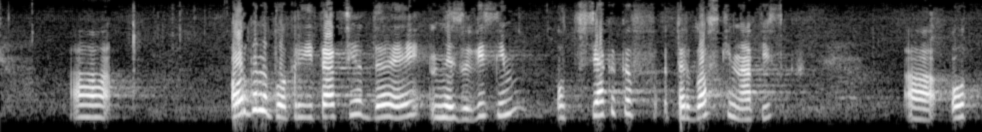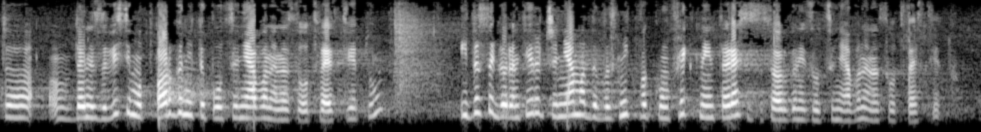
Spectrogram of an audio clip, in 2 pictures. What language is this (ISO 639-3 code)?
bul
